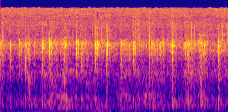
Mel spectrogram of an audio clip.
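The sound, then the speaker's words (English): Typewriter keys clacking in a newspaper office as a story is pounded out: many quick, fairly faint mechanical clicks in an uneven rhythm over a steady background hiss. “Chris Bartlett sat at his typewriter in the Tribune office, pounding out an uninteresting story about an appropriation by the state legislature”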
